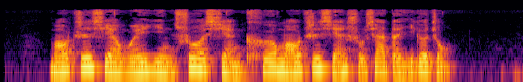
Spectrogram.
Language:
Chinese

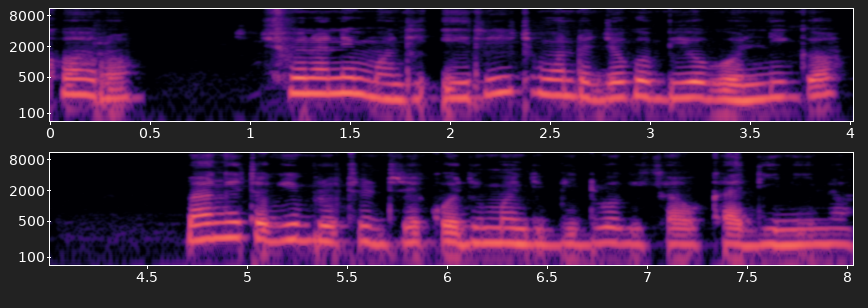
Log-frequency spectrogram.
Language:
Luo (Kenya and Tanzania)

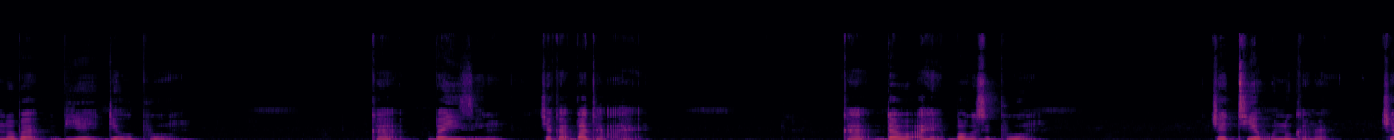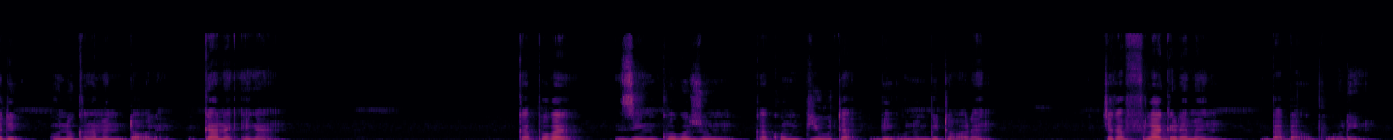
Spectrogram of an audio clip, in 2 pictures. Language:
Southern Dagaare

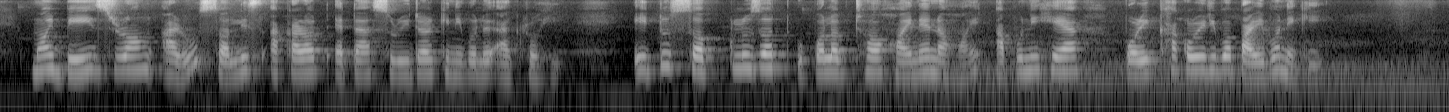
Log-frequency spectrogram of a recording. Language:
Assamese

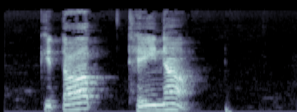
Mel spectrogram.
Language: Domaaki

